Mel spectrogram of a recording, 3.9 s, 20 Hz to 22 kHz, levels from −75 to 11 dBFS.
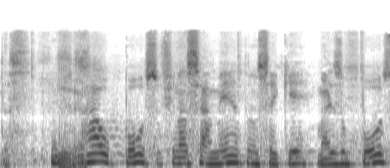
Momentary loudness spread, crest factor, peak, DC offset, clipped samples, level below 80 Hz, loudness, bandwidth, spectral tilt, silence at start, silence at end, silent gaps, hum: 5 LU; 14 dB; -4 dBFS; under 0.1%; under 0.1%; -48 dBFS; -18 LUFS; 10.5 kHz; -5 dB/octave; 0 s; 0 s; none; none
